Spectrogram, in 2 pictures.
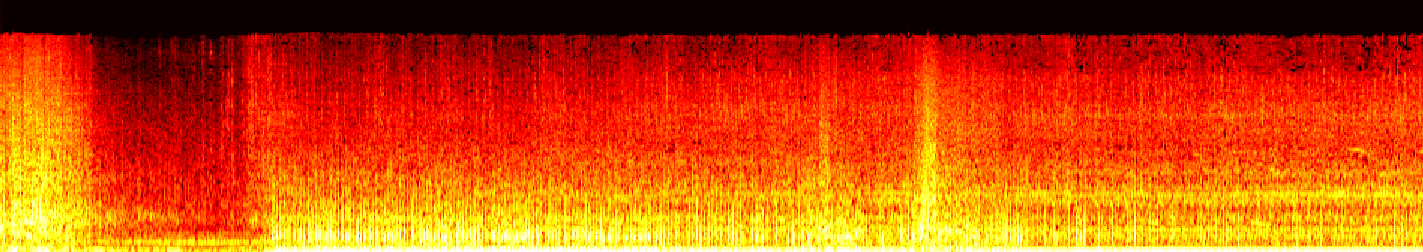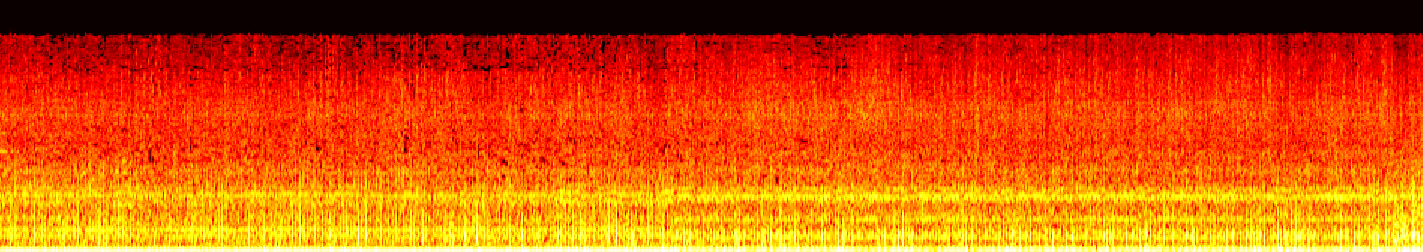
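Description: After a quieter first few seconds, an SUV engine comes in at about three seconds and runs at a steady speed, its pitch stepping up slightly about three-quarters through.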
